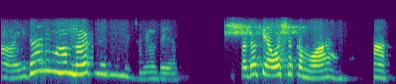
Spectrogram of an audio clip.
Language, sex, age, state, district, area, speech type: Sanskrit, female, 45-60, Kerala, Kasaragod, rural, conversation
